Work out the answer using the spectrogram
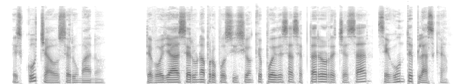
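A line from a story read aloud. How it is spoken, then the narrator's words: Old woman, low voice. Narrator (Spanish): una vieja, le dijo en voz baja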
